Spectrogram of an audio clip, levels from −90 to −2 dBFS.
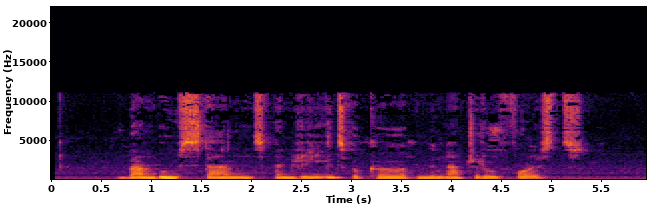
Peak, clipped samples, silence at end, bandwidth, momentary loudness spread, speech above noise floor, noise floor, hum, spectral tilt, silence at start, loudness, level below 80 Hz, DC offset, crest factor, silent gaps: -6 dBFS; under 0.1%; 0.65 s; 11.5 kHz; 9 LU; 33 dB; -54 dBFS; none; -5.5 dB/octave; 0.65 s; -22 LUFS; -44 dBFS; under 0.1%; 16 dB; none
